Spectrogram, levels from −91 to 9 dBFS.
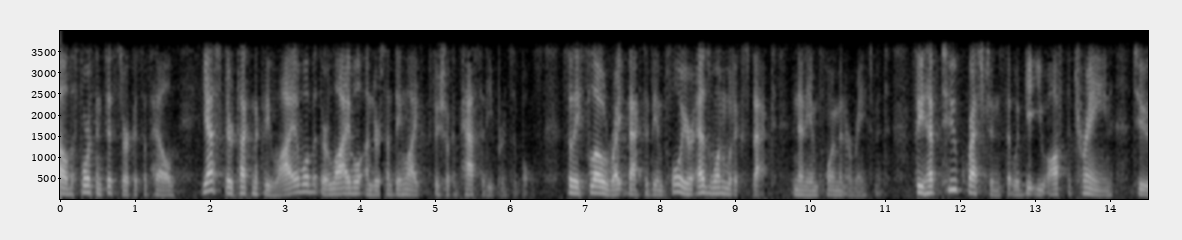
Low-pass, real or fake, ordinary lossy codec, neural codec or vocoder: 3.6 kHz; fake; AAC, 32 kbps; codec, 16 kHz, 0.3 kbps, FocalCodec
